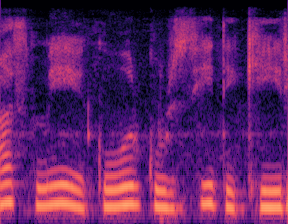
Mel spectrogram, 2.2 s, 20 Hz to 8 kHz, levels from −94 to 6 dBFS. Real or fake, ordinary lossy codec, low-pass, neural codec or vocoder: real; AAC, 48 kbps; 7.2 kHz; none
